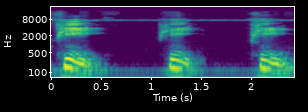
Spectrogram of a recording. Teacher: Âm này là âm đây, cái cổ họng ta không, nó không có rung, nó không có tiếng ở đấy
